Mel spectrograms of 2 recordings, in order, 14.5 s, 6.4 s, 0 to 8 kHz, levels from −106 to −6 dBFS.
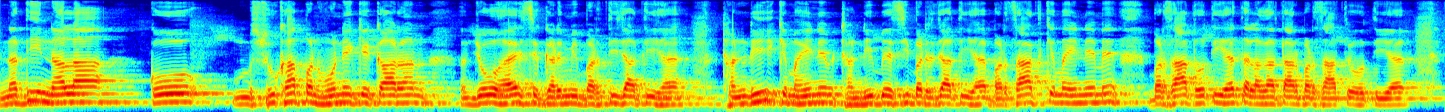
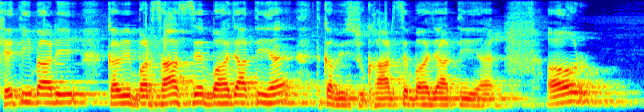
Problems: constant background noise, continuous background conversations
